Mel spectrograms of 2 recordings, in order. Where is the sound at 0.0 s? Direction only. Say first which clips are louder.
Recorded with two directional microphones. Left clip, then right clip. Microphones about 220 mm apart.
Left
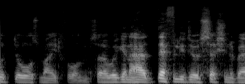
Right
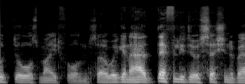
Right 5 dB; 40° right (ahead or behind).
